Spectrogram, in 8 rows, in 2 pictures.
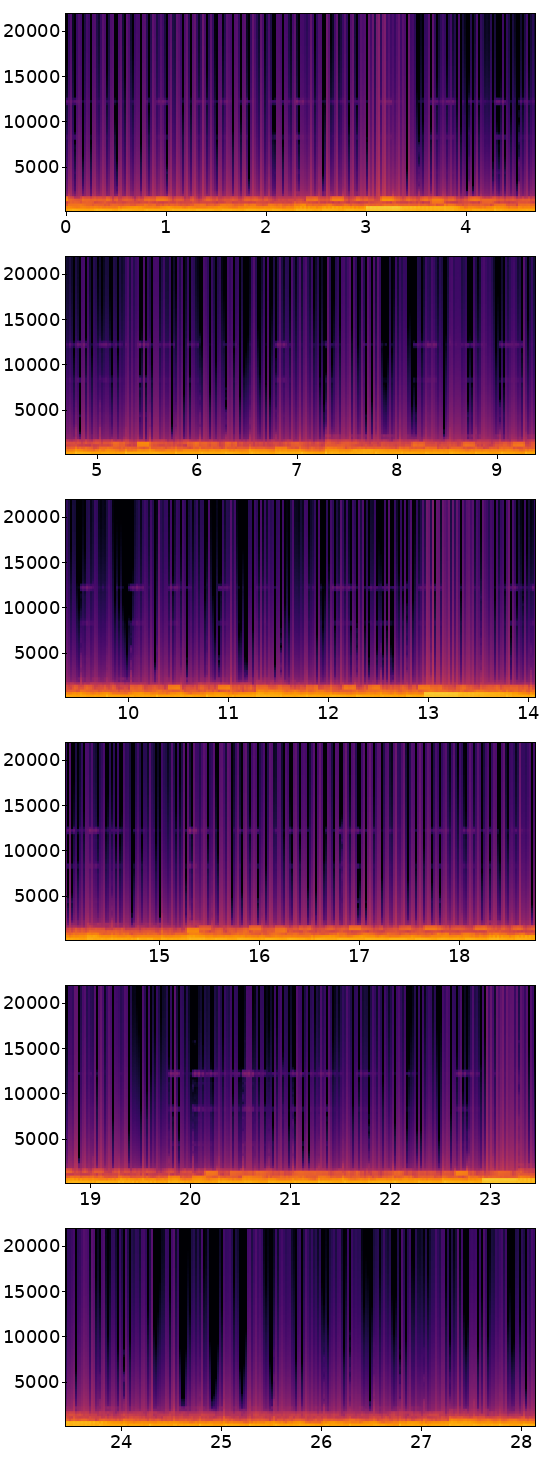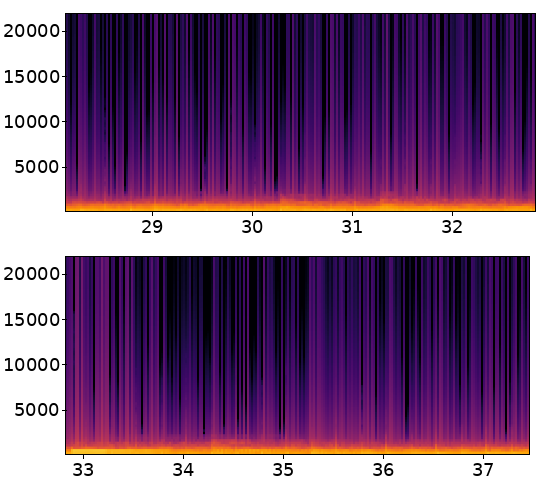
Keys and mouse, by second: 0.0 z, 4.5 right drag, 4.5 f, 4.5 z, 4.7 z, 5.1 right click, 6.6-8.3 typing, 7.4-8.2 right drag, 8.8-9.2 drag, 10.0-12.4 drag, 12.5 e, 12.8 click, 13.7-16.7 drag, 16.1-21.3 right drag, 16.7 f, 16.7 z, 20.8 z, 21.3 e, 22.1-23.9 drag, 23.9 right click, 23.9 f, 23.9 a, 24.1-26.1 drag, 26.1 right drag, 26.1 f, 26.1 a, 26.4-27.0 drag, 28.2 KP_1, 28.6-29.3 drag, 29.1 z, 29.3 middle click, 36.1-37.4 drag.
